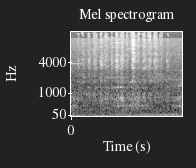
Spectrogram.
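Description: Near silence, with faint scratching strokes of a flat brush scuffed over dry oil paint on a board.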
